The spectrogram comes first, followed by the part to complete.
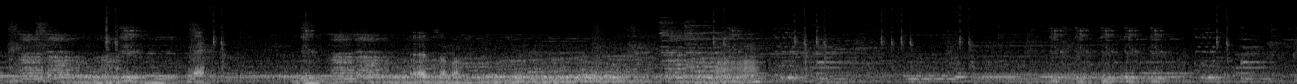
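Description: Novoline Book of Ra Classic slot machine playing its electronic free-spin melody as the reels spin, with sharp clicks as the reels stop. The first two-thirds is louder and busier than the end.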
